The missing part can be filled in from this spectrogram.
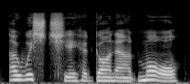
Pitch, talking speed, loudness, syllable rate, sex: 180 Hz, 220 wpm, -14 LUFS, 4.2 syllables/s, female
